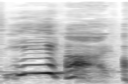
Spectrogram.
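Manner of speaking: high whooping cowboy holler; playful cowboy yell; cowboy yeehaw. Pretend. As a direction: whoop it like a rodeo rider. Mexican guy on rocking horse.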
